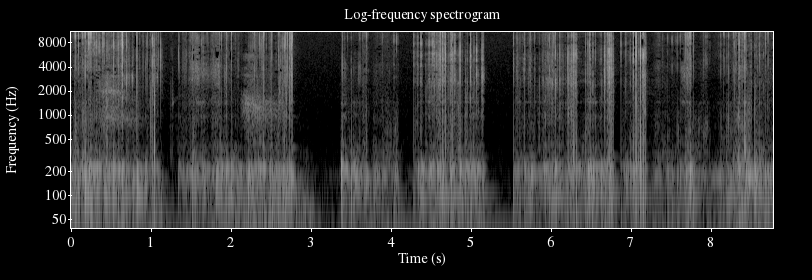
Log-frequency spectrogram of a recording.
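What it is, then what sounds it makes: Rhinestone-covered microphone grille being scratched. Long yellow nails scratch fast all over the metal mesh grille of a black condenser microphone, which is covered in small multicolored rhinestones. The result is a dense, rapid scratching heavy in low, boomy rumble with bright crackles on top, broken by two brief silent pauses.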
